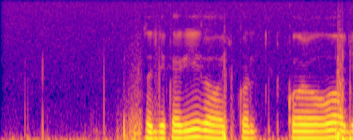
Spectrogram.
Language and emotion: Russian, neutral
